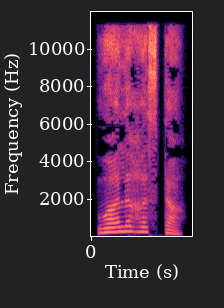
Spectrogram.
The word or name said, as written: ವಾಲಹಸ್ತ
